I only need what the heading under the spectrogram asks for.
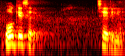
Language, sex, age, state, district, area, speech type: Tamil, female, 45-60, Tamil Nadu, Salem, urban, spontaneous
